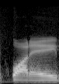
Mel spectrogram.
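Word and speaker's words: AAAA: It's pronounced a quad A, but it's written an A record, or A.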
